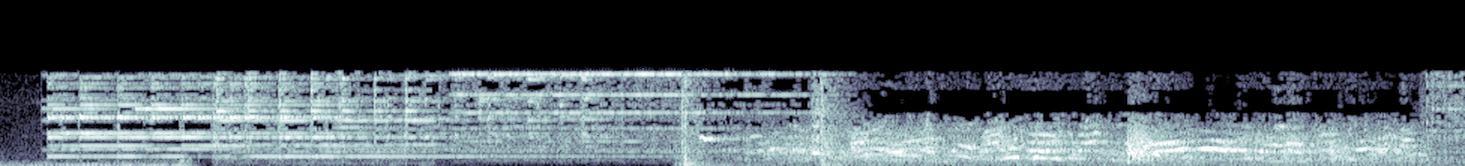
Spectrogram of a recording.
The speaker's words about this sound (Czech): Evo, zvoni za kraj emisije, poštovana deco.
